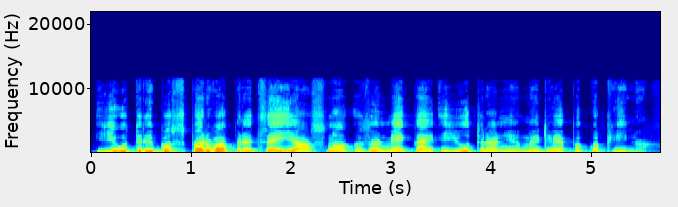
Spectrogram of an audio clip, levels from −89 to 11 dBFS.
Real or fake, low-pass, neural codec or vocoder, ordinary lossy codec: fake; none; codec, 24 kHz, 0.9 kbps, WavTokenizer, small release; none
